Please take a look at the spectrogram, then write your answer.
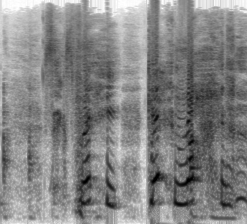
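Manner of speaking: very high, shrill, loud yelling shout. Teaching PE in the playground, calling class 6B: retelling own shouting. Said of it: "This is me shouting".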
